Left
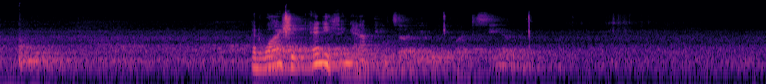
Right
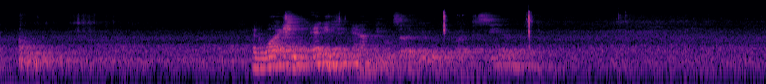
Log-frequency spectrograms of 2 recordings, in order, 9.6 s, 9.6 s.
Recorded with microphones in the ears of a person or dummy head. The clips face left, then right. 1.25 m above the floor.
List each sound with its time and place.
0.2 s a thud: 35° left (ahead or behind), 3.5 m
3.1 s a man speaking: 60° left (ahead or behind), 0.8 m
4.7 s a man speaking: 45° left (ahead or behind), 3.5 m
